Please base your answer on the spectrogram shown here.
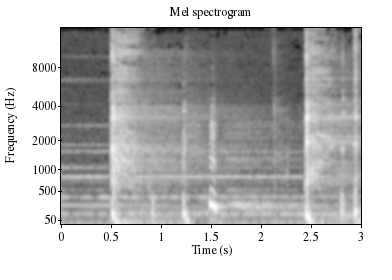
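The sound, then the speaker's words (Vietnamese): An elderly, bedridden woman coughs in a few sharp, dry bursts spaced by pauses, with a hoarse throaty catch between them, fairly faint. “nhưng vóc dáng và tiếng ho đó thì Kha làm sao có thể quên”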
